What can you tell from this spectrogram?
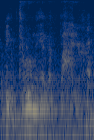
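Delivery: breathy dramatic whisper; hushed whisper. Acted. Teapot telling congregation, dramatic whisper. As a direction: drop to a secret whisper.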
